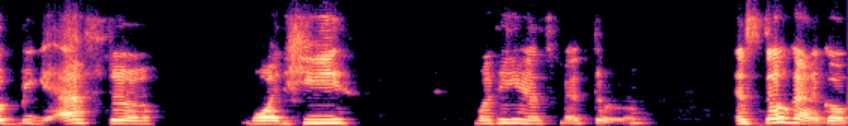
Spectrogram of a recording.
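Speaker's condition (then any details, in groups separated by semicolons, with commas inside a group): Cerebral palsy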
